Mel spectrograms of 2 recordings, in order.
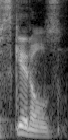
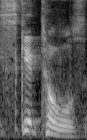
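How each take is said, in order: First: The middle consonant sounds like a soft D. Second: The middle consonant is a crisp T sound.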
